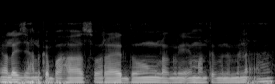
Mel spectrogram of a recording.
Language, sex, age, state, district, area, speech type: Santali, male, 45-60, Odisha, Mayurbhanj, rural, spontaneous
